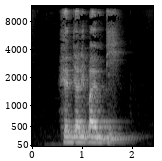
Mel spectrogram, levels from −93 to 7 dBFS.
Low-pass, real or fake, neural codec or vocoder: 10.8 kHz; real; none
